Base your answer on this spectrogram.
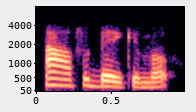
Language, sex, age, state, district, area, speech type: Malayalam, female, 18-30, Kerala, Wayanad, rural, conversation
